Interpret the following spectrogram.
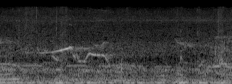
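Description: Bird calls: a few short whistled notes that rise and dip, about half a second in, over faint background voices.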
